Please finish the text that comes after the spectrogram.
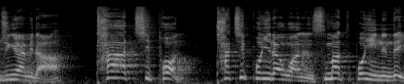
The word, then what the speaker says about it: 타치폰: 스마트폰 있으 가 궁금하실 텐데 북한에도 요 1명 타치 폰 발음이 중요합니다 타치 폰 타치 폰이라고 하는 스마트폰이 있는데 열풍이 불어 이때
